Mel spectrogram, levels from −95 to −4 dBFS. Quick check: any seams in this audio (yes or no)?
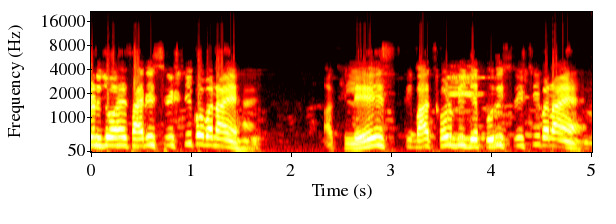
no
